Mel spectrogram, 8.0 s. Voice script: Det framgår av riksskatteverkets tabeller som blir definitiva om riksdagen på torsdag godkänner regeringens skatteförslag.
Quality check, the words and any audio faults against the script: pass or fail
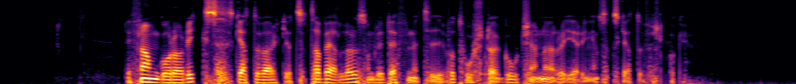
fail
